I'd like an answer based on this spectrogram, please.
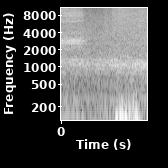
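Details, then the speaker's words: A single short, low, rumbling snore from a sleeping dog who is unwell and clingy, heard after a moment of quiet room noise; snoring. "I'm sorry if you can hear the dog snoring, but where he's not very well, he's very, very clingy."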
